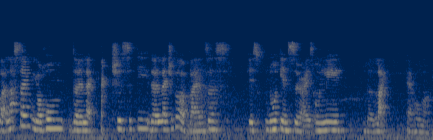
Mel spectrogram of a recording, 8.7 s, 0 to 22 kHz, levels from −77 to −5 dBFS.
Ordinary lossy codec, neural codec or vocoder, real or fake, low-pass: none; none; real; 7.2 kHz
